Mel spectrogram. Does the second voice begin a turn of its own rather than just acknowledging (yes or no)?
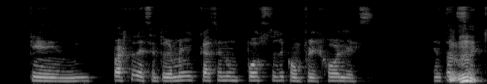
no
